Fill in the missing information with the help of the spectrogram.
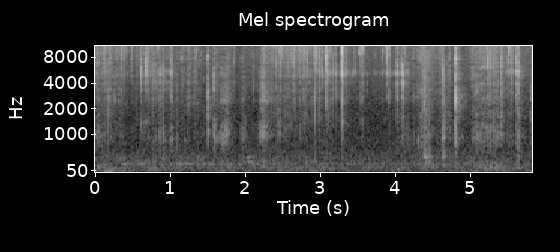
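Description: A solid, square, cream-colored hard laundry soap block is held in the hand and shaved into curls with a utility knife blade. The clip is quiet, with irregular crisp scraping and crumbly crunching, mostly bright hiss and sharp high clicks with little low end.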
